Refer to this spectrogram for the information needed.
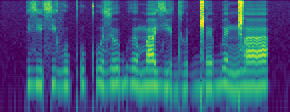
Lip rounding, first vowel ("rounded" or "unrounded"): unrounded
